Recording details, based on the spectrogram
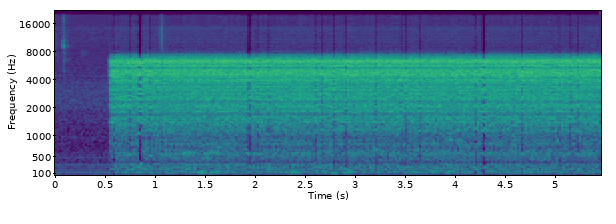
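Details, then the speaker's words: Beelink GTI mini PC (i5, 16 GB DDR4) recording through its two built-in microphones: a loud, steady hiss switches on abruptly and covers everything; noisy built-in mic audio, cause not found. "So I thought, okay, maybe I can correct it. I'll just use the two microphone microphones that are built in. And here's what I heard when I did that."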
